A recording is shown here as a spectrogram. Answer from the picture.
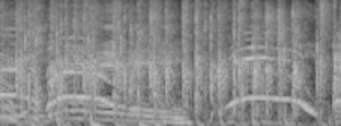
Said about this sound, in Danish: Og øh, det er den velkomst, vi helst gerne vil give alle gæster, vi har her. Men vi burde faktisk lave en længere klapsalve for jer, fordi I har godt nok lavet vente på jer i lang tid.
